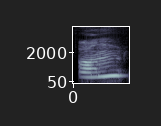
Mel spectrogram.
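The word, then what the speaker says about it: homme: start comparing words in both languages you don't pronounce the age so it's om in french and ombre in spanish well and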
